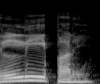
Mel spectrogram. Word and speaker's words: Lipari: So, Leari, Lipari, Lipari, guys, if you want to pronounce my name correct. Lipari, Lipari or Leari or what, you know, whatever you want to say.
